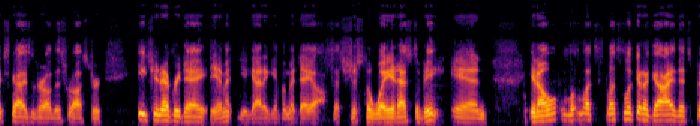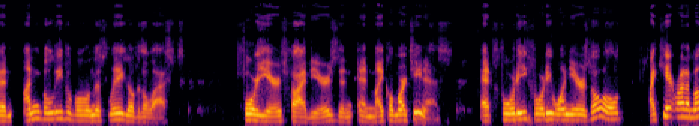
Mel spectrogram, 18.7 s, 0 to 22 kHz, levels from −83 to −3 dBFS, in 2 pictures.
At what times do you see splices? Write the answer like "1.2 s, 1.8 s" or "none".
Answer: 2.7 s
